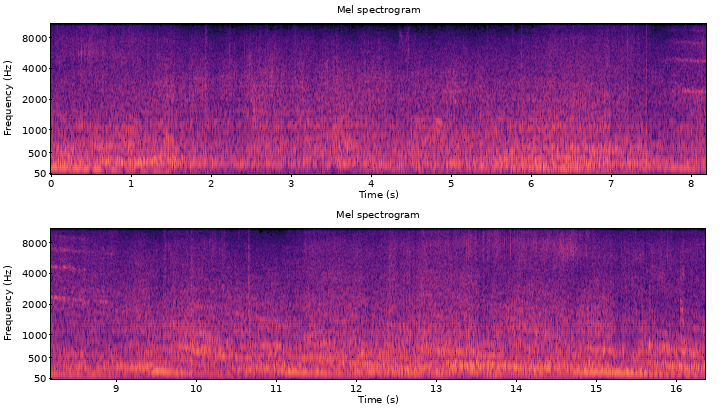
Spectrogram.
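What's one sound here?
Racing car engines roar and whine as cars speed past on a track.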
